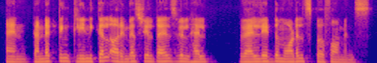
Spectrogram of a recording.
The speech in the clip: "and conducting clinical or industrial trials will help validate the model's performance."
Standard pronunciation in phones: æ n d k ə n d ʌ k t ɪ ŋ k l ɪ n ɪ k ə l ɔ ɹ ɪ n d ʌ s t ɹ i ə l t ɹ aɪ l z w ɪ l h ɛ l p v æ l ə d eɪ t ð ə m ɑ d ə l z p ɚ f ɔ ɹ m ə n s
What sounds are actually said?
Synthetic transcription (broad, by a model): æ n d k ə n d ʌ k t ɪ ŋ k l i n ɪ k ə l ɔ ɹ ɪ n d ʌ s t ɹ i ə l t aɪ l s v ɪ l h ɛ l p v æ l ə d eɪ t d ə m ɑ d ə l s p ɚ f ɔ ɹ m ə n s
